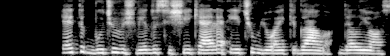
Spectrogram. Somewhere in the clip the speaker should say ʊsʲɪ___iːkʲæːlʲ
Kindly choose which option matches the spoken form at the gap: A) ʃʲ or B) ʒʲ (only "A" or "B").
A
